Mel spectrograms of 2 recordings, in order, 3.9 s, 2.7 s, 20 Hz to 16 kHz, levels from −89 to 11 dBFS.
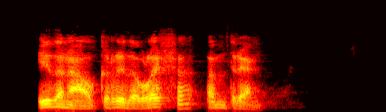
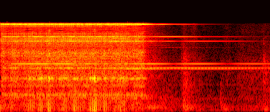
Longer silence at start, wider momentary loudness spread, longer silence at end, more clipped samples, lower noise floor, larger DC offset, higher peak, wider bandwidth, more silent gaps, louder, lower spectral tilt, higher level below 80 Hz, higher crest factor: first, 0.4 s vs 0 s; second, 10 LU vs 16 LU; first, 1.3 s vs 0.7 s; neither; first, -85 dBFS vs -38 dBFS; neither; about the same, -2 dBFS vs 0 dBFS; second, 5.4 kHz vs 7.8 kHz; neither; second, -18 LUFS vs -6 LUFS; first, -8.5 dB/octave vs 1.5 dB/octave; second, -62 dBFS vs -48 dBFS; first, 18 dB vs 12 dB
